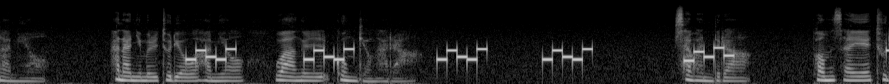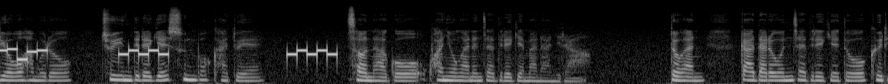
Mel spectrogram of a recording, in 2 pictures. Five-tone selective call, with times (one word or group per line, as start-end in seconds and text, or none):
1.9-2.4 29420
3.0-3.5 29420
4.4-4.9 29420
5.4-5.9 29420
6.8-7.3 18445
8.9-9.4 90289
10.1-10.6 69696
11.8-12.3 69696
